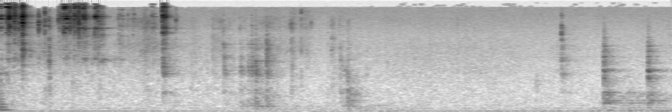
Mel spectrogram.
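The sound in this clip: Faint jangling of keys used to open a safe: light, scattered metallic clinks up front, then quieter handling sounds and a few more small clicks.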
